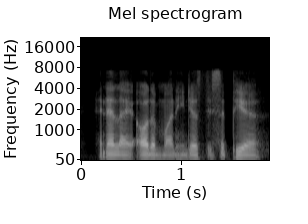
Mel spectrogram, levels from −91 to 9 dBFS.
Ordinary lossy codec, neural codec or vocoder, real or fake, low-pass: none; codec, 16 kHz in and 24 kHz out, 0.9 kbps, LongCat-Audio-Codec, four codebook decoder; fake; 7.2 kHz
